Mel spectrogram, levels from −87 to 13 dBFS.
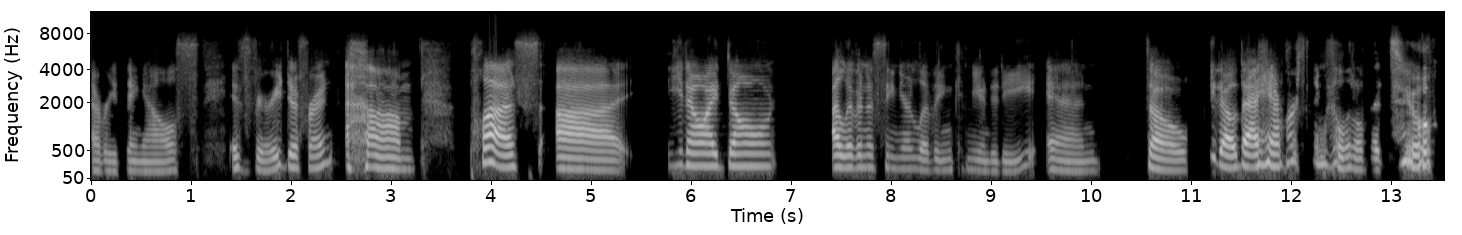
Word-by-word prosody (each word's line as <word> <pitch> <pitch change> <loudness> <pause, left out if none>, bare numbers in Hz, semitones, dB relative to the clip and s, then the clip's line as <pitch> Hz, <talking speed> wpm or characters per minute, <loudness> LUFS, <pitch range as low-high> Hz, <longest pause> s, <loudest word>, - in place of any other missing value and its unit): everything 150 -1 -9
else. 145 +2 -10 0.3
It's 185 +1 -8
very 170 +3 -6
different, 205 +4 -4 0.3
um, 185 -4 0 0.5
plus, 210 -8 +5 0.2
uh, 170 -4 +4 0.5
you 230 +2 -12
know, 225 -2 +3
I 220 0 +4
don't 220 +1 -2 0.6
I 200 - +6
live 200 0 -2
in 205 0 -6
a 200 - -8
senior 180 -2 -14
living 165 -1 -11
community, 155 0 -14
and, 150 -2 -9 0.5
so, 160 -5 0 0.2
you 365 - -5
know, 195 - +5
that 210 -1 +6
hampers 245 +4 0
things 255 -3 -8
a 195 - -1
little 180 -3 -6
bit 170 - -6 0.2
too. 230 -6 +5
185 Hz, 135 wpm, -20 LUFS, 160-215 Hz, 0.6 s, I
